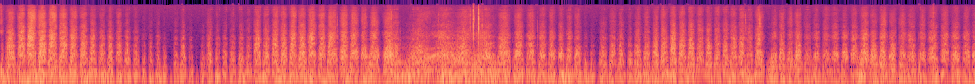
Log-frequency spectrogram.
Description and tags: scribbling on paper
